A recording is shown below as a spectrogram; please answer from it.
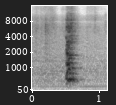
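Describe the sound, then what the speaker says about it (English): A pet dog lets out one single loud bark close by, with a quiet room around it and no talking. "What are you barking about"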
